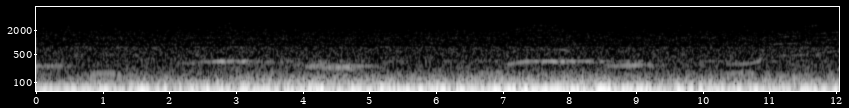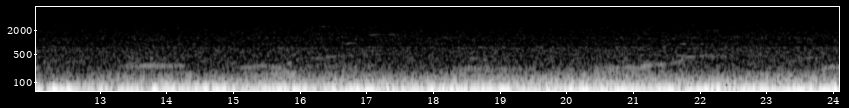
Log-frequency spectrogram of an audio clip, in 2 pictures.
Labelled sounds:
16.2	16.5	humpback whale, 2.4 to 2.6 kHz

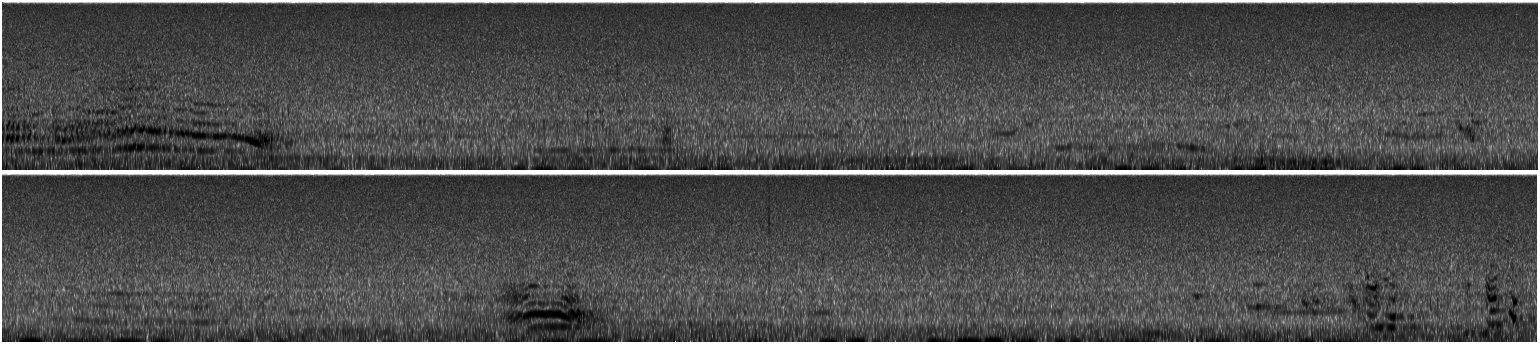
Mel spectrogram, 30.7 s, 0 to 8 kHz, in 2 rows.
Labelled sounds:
1.9	2.2	humpback whale, 1.1 to 1.2 kHz

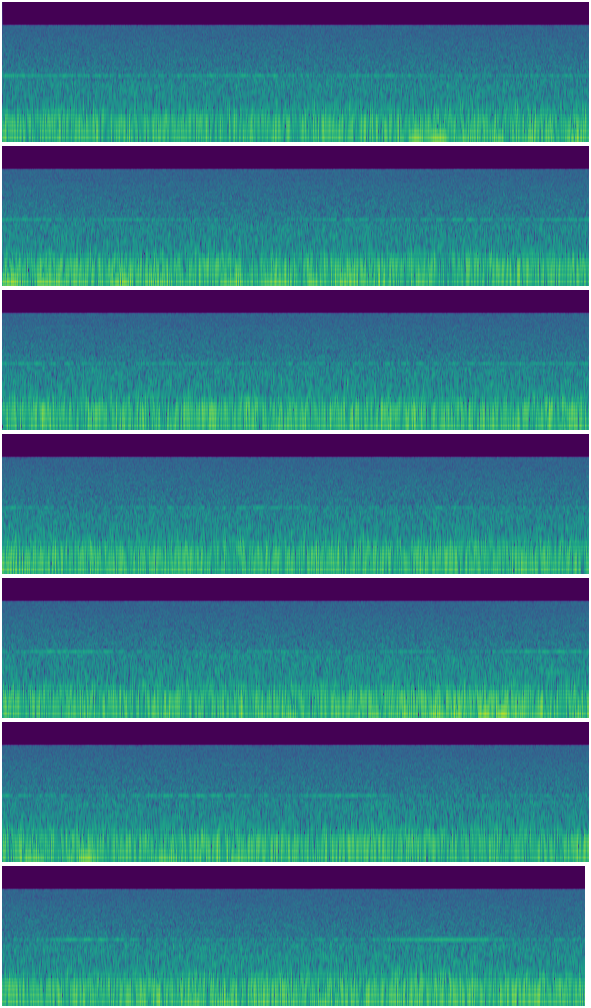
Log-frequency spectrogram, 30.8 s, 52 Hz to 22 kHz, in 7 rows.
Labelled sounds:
29.3	29.8	vessel noise, 0.90 to 1.1 kHz

